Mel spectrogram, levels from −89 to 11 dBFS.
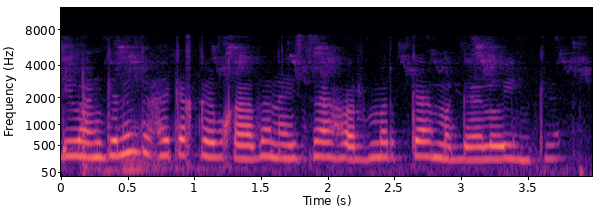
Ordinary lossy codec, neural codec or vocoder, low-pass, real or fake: none; none; 7.2 kHz; real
